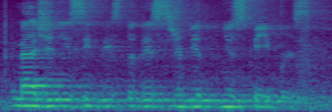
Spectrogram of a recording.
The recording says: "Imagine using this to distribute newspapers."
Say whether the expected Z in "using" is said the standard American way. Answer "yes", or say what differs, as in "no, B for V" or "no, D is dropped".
no, S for Z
